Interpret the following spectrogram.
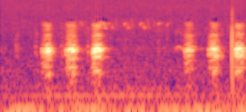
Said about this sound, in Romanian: Vânzând un clapon, Mutter Curaj are norocul să-l reîntâlnească pe Aylif.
